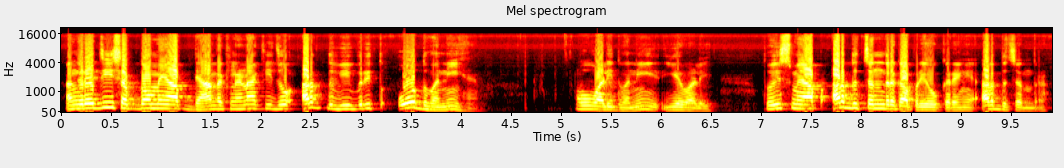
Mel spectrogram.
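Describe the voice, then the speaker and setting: A man with a somewhat high voice gives an exam-prep grammar lesson. He drills the correct forms over and over, contrasting them with common mistakes. He checks in with listeners constantly with "ठीक है". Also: measured pace, a little mellow. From Rajasthan. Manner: repeats points with frequent "ठीक है" check-ins. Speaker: teacher.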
